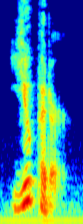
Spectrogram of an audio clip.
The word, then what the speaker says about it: Jupiter: But the thing is, a J in Latin actually has a Y sound, a Y. So Jupiter is more accurately pronounced as Jupiter.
